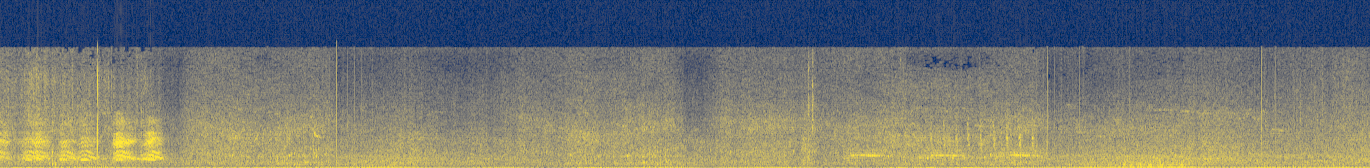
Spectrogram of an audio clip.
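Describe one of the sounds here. Trailer wheels rattle over gravel.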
